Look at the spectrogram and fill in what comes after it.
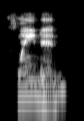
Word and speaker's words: Claman: We are going to be chatting with Alaska State Representative Matt Claman. Did I pronounce that right? – You did. – Yes, sir. So we have Matt Claman.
